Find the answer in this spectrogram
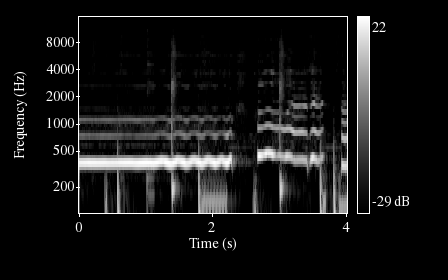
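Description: A man singing wordlessly into a handheld microphone: one long, steady note for about two seconds, then, after a brief break, a wavering run of notes.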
